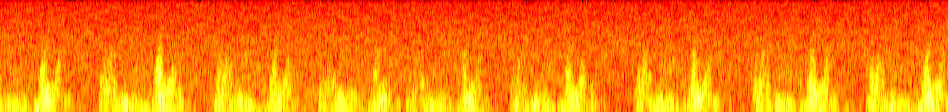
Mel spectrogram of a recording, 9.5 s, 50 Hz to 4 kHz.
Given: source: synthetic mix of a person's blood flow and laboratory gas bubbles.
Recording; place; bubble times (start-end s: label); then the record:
Doppler ultrasound of blood flow; precordium
no bubbles
From the record:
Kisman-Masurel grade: 000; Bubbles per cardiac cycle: 0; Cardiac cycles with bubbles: 0%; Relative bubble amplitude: no bubbles discernible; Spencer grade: 0 (complete lack of bubble signals)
